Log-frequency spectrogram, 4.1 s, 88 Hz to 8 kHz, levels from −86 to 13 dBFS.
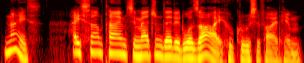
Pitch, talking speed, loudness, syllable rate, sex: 135 Hz, 160 wpm, -17 LUFS, 5.3 syllables/s, male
